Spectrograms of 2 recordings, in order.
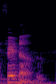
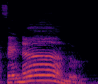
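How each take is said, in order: First: Said in the usual way. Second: FERNANDO with a long, high NAN; stretched stressed syllable. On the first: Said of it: "não tem acento". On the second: Shown as a demonstration. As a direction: call "Fernando", holding the middle syllable. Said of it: "mas tem sílaba tônica".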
